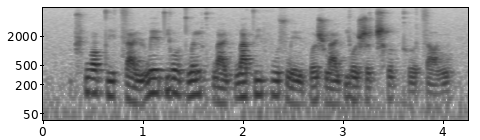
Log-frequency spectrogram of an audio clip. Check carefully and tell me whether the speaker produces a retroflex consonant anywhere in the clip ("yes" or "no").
yes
